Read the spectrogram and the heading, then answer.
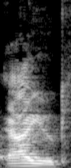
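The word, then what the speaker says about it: Aiyuk: Ayuk, yeah.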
